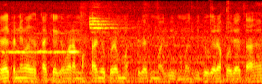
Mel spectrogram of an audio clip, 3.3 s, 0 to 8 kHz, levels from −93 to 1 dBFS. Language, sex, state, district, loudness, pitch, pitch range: Hindi, male, Bihar, Araria, -22 LUFS, 105 Hz, 100-110 Hz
